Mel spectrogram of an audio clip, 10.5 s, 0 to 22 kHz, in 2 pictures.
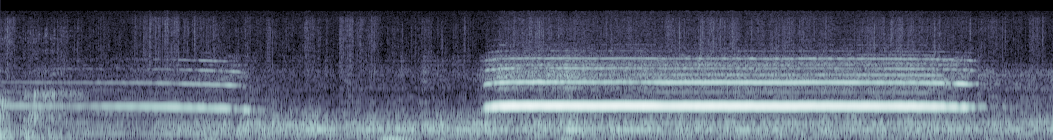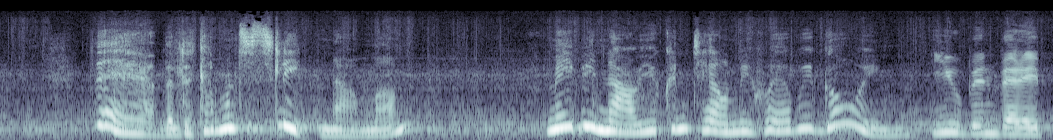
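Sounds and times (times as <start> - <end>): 
steam train whistle on a passenger train in London: 0.0 - 1.3, 2.4 - 5.0
speech: 6.0 - 10.5.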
